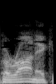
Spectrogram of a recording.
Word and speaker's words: Baranek: Baranek, I'm sorry, I keep reminding myself it rhymes with bionic, Baranek, and he was telling us the story about how he got his call sign, Bio.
